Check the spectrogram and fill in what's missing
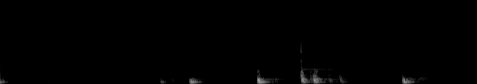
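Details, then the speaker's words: Fetal heartbeat of a pregnant woman's baby on Doppler, described as fast: soft, muffled low thumps with steady electrical hum behind; fetal heartbeat. "so just for you viewers we've got a little clip of that baby's heartbeat it's just coming now"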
